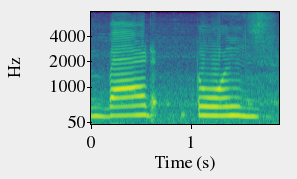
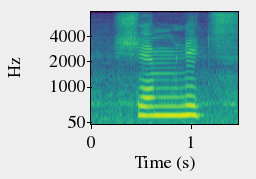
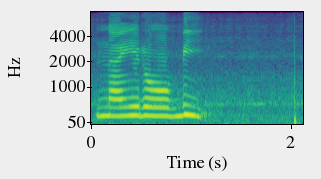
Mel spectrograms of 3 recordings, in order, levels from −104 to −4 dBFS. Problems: none marked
